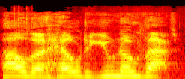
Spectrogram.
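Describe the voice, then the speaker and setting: A man's voice: high-pitched, unhurried, sharp tone, exaggerated voice. A man playing a blunt, stubborn, money-minded medieval builder in a video game, haggling grudgingly. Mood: irritated, blunt. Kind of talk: video game cutscene acting.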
